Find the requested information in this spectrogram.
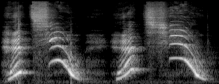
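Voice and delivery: very high, loud fake sneezes; mock sneezing. Dizzy teases the pig, with mock sneezes. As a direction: mimic the pig's sneezes. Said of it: "you're going".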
